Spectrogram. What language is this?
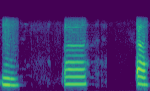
Manipuri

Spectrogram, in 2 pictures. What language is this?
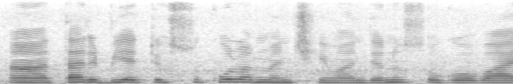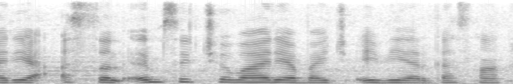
Kashmiri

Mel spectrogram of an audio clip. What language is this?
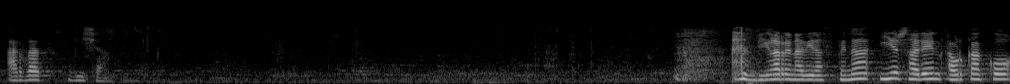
Basque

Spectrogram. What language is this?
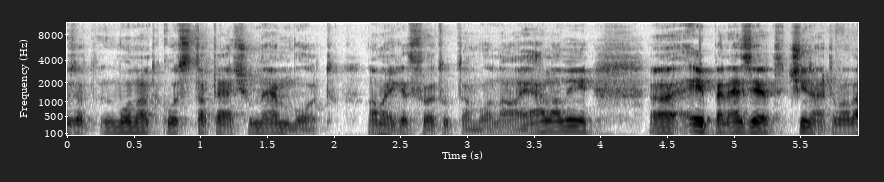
Hungarian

